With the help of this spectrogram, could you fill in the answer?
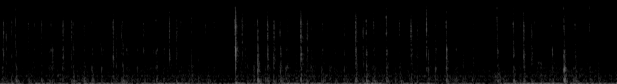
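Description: Fingertips of both hands type quickly on a MacBook Pro keyboard, tapping many black plastic keys set in the hollow silver aluminum laptop body. A fast, steady stream of short, dry clicks and taps follows, with bright attacks, little ring, and one sharper, louder keystroke partway through.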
